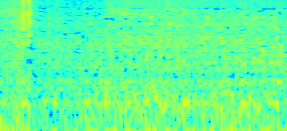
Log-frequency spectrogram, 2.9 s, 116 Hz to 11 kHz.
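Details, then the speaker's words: Mitsubishi Fighter, 6M60 diesel, valve cover off, at idle: uneven, stumbling beat with irregular thumps. A misfire with low-power complaint, cause not yet diagnosed. "Hindi masyadong klaro sa camera yung galaw ng engine, pero may galaw to at palyado."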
